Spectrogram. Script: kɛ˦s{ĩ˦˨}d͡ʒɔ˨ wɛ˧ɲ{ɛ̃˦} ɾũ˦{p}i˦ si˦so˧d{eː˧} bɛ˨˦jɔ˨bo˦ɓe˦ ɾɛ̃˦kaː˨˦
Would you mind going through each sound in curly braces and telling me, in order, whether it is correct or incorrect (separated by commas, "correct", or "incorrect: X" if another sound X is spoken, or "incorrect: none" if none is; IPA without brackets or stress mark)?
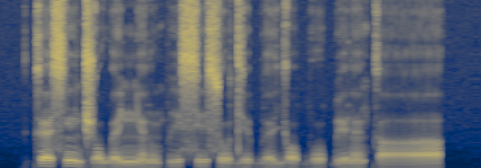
correct, incorrect: ɛ̃˨, correct, incorrect: e˧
